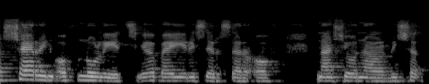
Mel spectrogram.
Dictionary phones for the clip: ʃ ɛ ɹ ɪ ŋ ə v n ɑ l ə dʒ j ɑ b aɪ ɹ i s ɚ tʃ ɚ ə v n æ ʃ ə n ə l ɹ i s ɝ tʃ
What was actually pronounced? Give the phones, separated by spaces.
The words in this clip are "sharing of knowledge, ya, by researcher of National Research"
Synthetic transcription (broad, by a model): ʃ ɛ ɹ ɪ ŋ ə f n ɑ l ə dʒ j ɑ b aɪ ɹ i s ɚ s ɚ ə f n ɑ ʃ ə n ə l ɹ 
